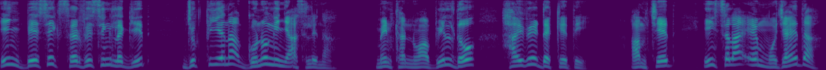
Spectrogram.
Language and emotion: Santali, angry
